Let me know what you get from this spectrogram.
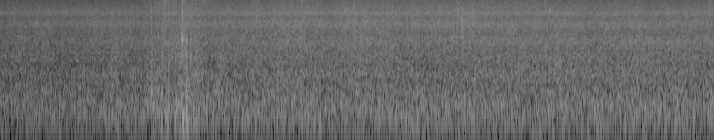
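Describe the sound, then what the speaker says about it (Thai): Flash flood water rushes through a village or waterfall area after a night of heavy rain, a loud, steady roar that fills the whole stretch without a break. "น้ำมาเยอะมากครับ อันตรายครับ"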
